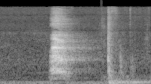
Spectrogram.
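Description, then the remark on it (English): A dog barks twice as it is being put back inside: one loud, full bark followed a moment later by a shorter, sharper one, with a low rumble of background noise throughout. “Man, this dog loves to bark.”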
